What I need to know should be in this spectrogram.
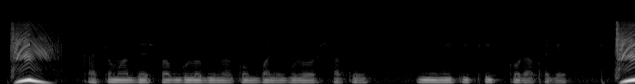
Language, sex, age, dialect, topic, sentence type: Bengali, male, 31-35, Northern/Varendri, banking, statement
